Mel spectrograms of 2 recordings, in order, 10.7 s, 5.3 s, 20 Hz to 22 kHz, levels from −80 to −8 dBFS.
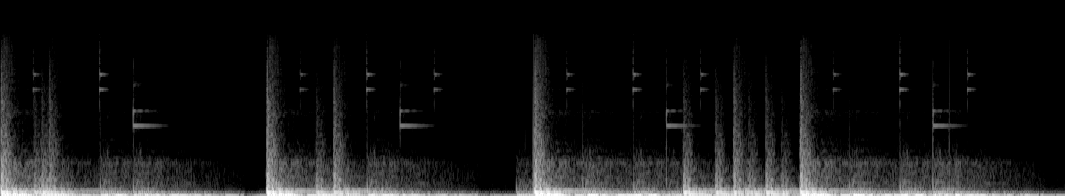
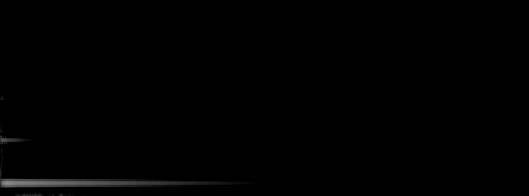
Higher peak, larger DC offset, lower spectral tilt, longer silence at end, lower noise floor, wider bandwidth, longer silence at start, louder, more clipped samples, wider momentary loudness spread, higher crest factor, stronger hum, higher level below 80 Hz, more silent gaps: first, -2 dBFS vs -40 dBFS; neither; first, -9 dB/octave vs -4.5 dB/octave; second, 0 s vs 3 s; second, -37 dBFS vs under -90 dBFS; first, 4.9 kHz vs 2.1 kHz; about the same, 0 s vs 0 s; first, -24 LUFS vs -54 LUFS; neither; first, 21 LU vs 18 LU; about the same, 12 dB vs 16 dB; neither; first, -22 dBFS vs -84 dBFS; neither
